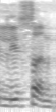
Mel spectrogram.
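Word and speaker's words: listen: टी को देख लीजिए कुछ जगहों में टी साइलेंट होता है हालांकि एस के बाद आता है उसी केस में होता है इसे लिस्ट नहीं पढ़ते लिसन क्या पढ़ते हैं लिसन इसे फास्टन नहीं पढ़ते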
